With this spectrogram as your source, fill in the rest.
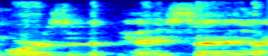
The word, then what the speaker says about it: Heisei: The Showa series, for me, had more, and I am a diehard Hesse fan.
